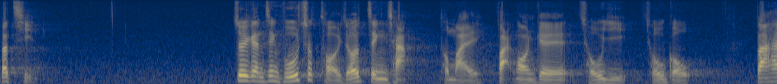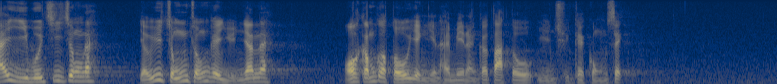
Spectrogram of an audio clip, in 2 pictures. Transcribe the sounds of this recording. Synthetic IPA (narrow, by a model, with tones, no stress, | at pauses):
pɐ˥t̚t͡sʰḭː˨˩n | t͡ʃɵ˧ɥkɐ˨nt͡sɪ˧ŋfuː˨˥t͡ʃʰɵ˥t̚t̪ʰɔ̰ː˨˩jt͡sɔː˨˥t͡sɪ˧ŋt͡sʰa̰ː˧k̚ | t̪ʰʊ˨˩ŋma̰ː˨˩jfa̰ː˧t̚ŋɔː˧nkɛː˧t͡sʰo˨˥wjiː˨˧ | t͡sʰo˨˥wko˨˧˥w | t̪aː˨n˨ɦɐ˨˥jjiː˨wuː˨˥jt͡siː˥t͡sʊ˥ŋnɛː˥ | jɐ˨˩wjyː˥t͡sʊ˨˥ŋt͡sʊ˨˥ŋkɛː˧ɥyː˨˩njɐ˥nlɛː˥ | ŋɔː˨˧kɐ˨˥mkɔː˧k̚t̪o˧wjɪ˨˩ŋjiː˨˩nhɐ˨jme˨jlɐ˨˩ŋkɐ˧wt̪aː˨t̚t̪o˧wjyː˨˩nt͡ʃʰyː˨˩nkɛː˧kʊ˨ŋsɪ˥k̚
